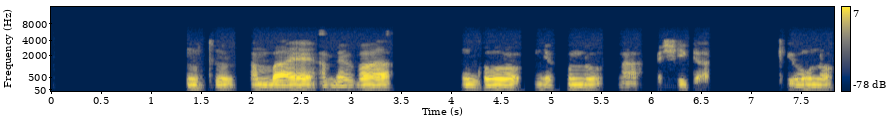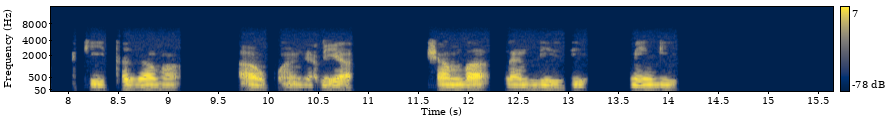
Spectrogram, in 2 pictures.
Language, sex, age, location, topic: Swahili, male, 18-24, Wajir, agriculture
